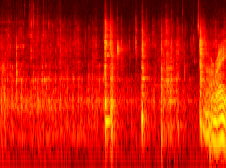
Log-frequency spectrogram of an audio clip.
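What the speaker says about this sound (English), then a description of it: "now I'm gonna stir in the slurry" A cornstarch slurry is stirred into a pot of Chinese noodle soup. A utensil clinks and scrapes against the pot amid liquid swishing, with a few louder knocks, and a voice briefly joins near the end.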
